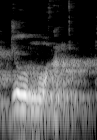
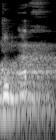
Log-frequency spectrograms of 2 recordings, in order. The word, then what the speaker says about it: Jumu'ah: Kalau paling tidak dalam Al-Qur'an kita baca Jumu'ah. Selainnya mau Jumat, apalagi itu konteksnya Indonesia boleh. Bahkan dalam konteks fikih pun ada juga yang kemudian membacanya Jumat.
